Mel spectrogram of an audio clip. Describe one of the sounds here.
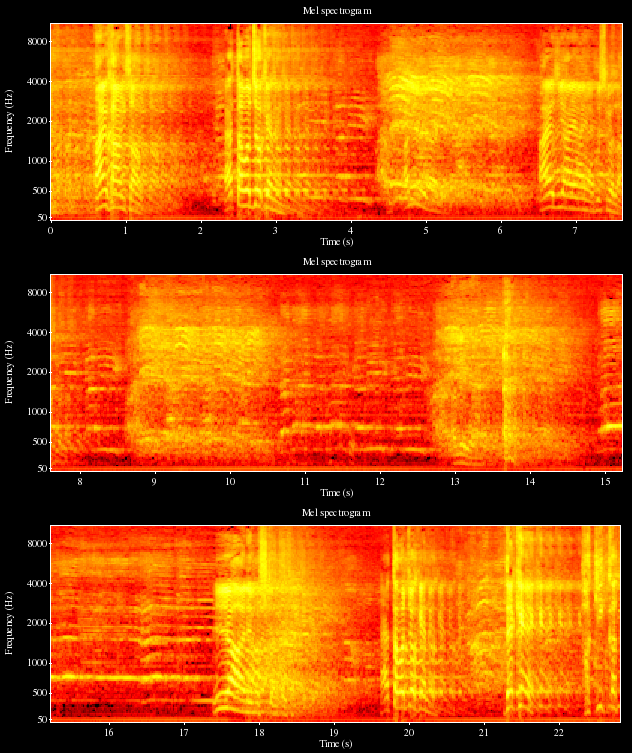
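A young man sings a melodic chant loudly into a microphone, heard through loudspeakers.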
